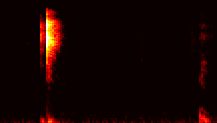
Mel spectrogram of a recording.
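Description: A single computer keyboard keystroke: one short click about half a second in, with near silence around it.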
